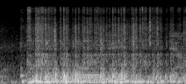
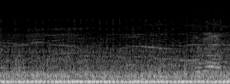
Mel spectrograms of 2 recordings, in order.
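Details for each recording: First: Polytron twin-tub washing machine running but very noisy: harsh low rumble with a grinding edge as the wash motor spins; loose pulley rubs the wash motor cover because the shaft hole or gear is worn or damaged. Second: Polytron twin-tub washing machine after repairing a harsh noise from inside the wash motor and fitting a new transmission, tested empty: steady low hum with even rhythm, no rubbing or scraping; rotation smooth and fast.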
